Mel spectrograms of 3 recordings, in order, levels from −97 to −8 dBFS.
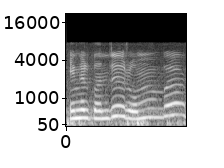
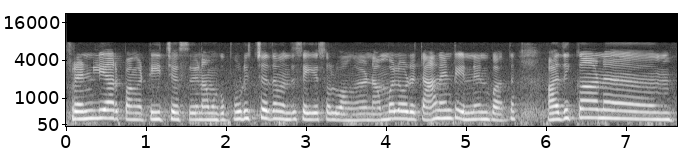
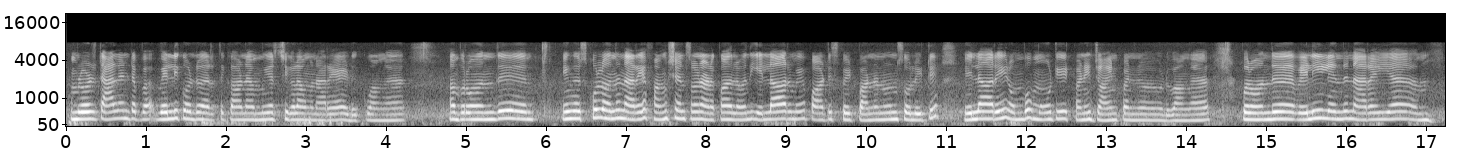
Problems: background sounds at intervals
